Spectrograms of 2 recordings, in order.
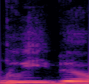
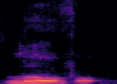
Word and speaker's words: Louisville: it but i mean if you sound it out that's probably not how you pronounce it for some reason that's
